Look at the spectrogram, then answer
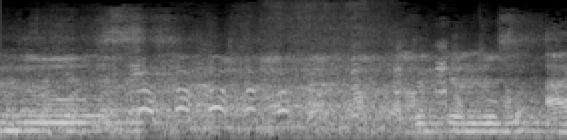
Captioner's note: laughs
